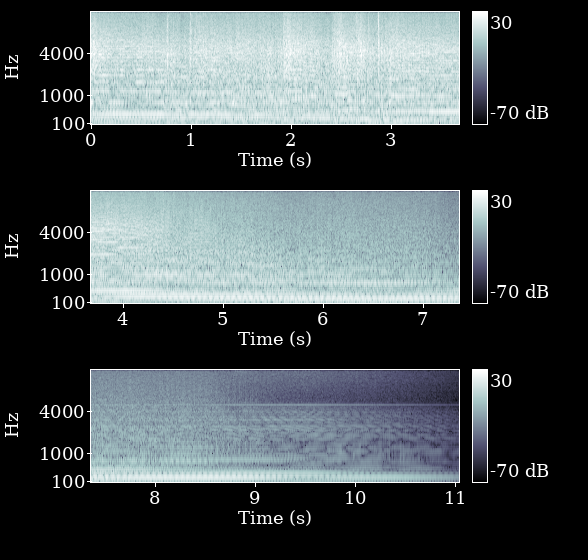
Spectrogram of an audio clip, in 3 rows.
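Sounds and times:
distorted guitar chord: 0.0s - 11.0s.

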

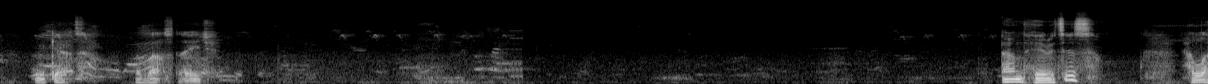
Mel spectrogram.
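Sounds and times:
bird calls: 0.0s - 12.0s
faint outdoor ambience: 0.0s - 12.0s.

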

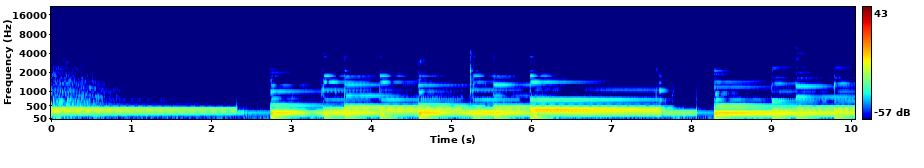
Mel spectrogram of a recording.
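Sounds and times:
acoustic guitar chord ringing: 0.0s - 3.0s.

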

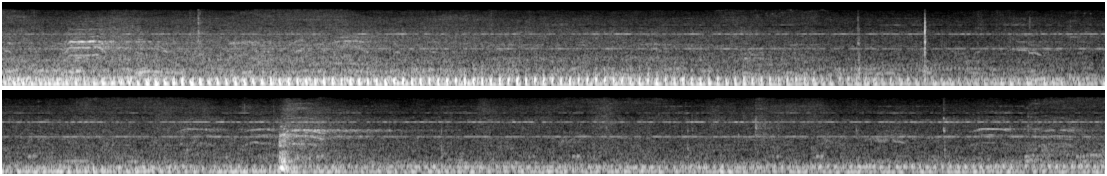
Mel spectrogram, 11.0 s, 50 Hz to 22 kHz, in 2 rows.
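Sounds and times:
faint high-pitched tones: 0.0s - 11.0s.

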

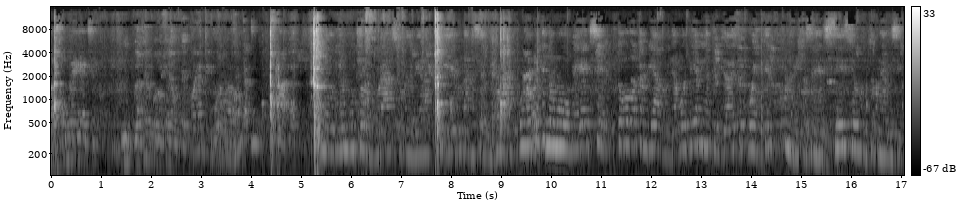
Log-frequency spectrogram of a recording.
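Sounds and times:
quiet background talk: 0.0s - 17.0s
bowls and utensils clattering: 4.3s - 8.1s, 8.7s - 9.9s.

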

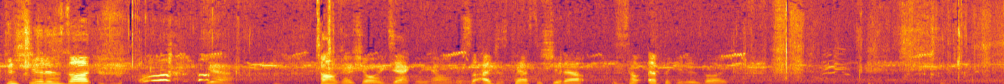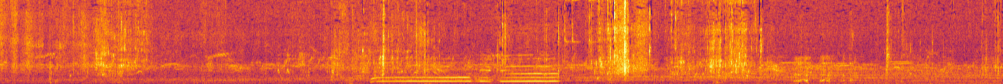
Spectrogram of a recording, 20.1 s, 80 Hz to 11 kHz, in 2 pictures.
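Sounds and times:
waterside ambience: 0.0s - 20.0s.

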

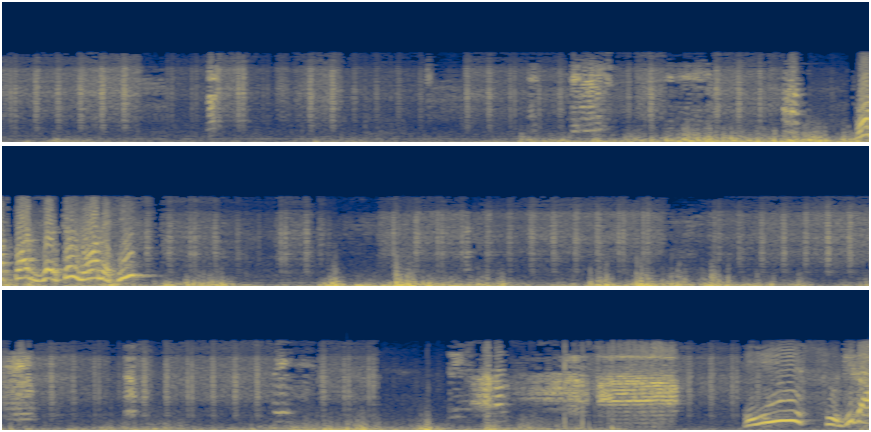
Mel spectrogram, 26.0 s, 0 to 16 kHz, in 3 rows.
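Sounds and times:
chopped static fragments: 0.0s - 26.0s
voice-like bursts: 2.0s - 3.0s, 5.2s - 10.6s, 17.3s - 19.0s, 19.8s - 21.0s, 21.8s - 26.0s.

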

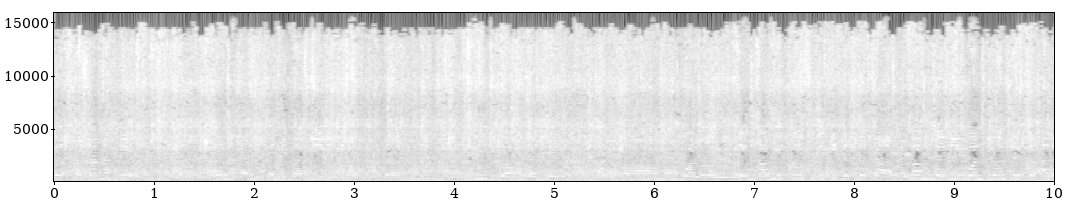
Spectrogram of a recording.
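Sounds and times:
outdoor background rush: 0.0s - 10.0s
woman speaking: 0.0s - 10.0s.

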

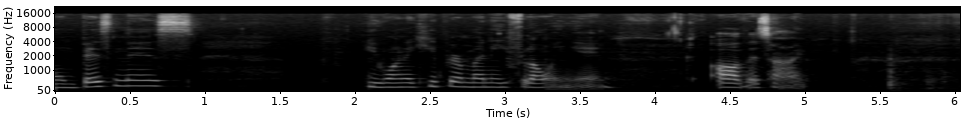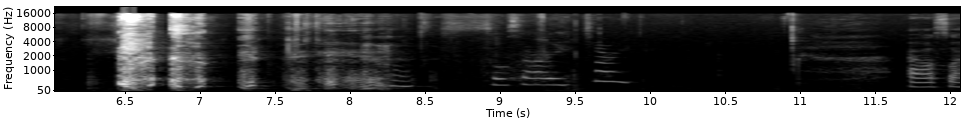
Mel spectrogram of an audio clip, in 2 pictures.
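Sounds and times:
woman coughing: 6.4s - 8.4s.

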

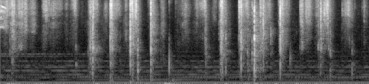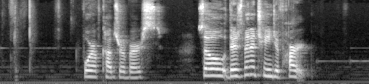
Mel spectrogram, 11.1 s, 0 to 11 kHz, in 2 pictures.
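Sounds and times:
cards being shuffled: 0.0s - 6.1s.

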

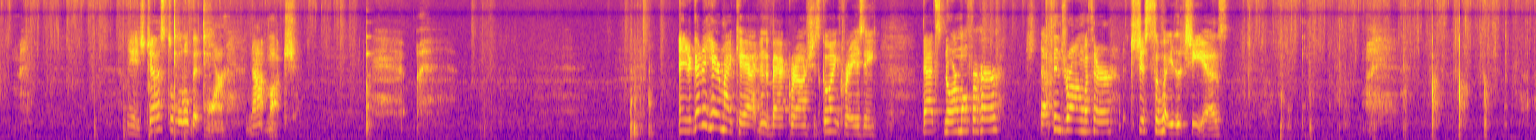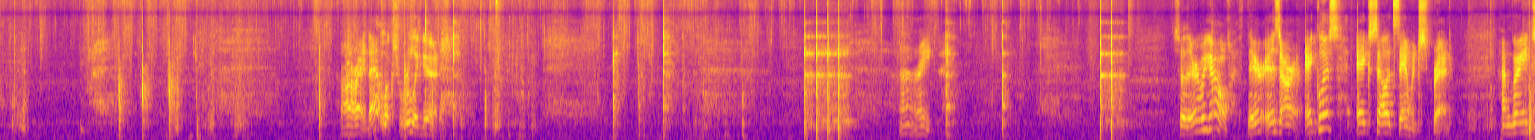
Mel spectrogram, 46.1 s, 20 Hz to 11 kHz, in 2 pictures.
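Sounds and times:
spoon stirring thick mixture: 0.0s - 5.8s, 15.6s - 40.2s.

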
